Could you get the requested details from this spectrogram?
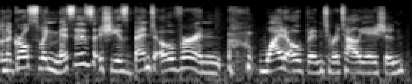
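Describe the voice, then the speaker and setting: A woman streamer, unhurried and mid-range in voice, reads the text of a visual novel aloud. Her steady delivery is often broken by casual asides, jokes and laughter shared with a co-player.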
